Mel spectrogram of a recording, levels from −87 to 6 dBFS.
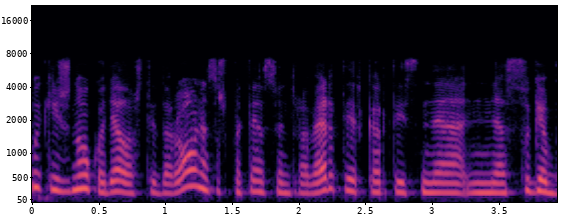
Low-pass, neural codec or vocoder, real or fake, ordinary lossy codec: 7.2 kHz; codec, 16 kHz, 16 kbps, FreqCodec, smaller model; fake; Opus, 32 kbps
